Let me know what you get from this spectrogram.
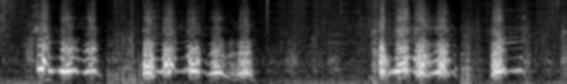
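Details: A dog barks at a horse before being put in the house: short, harmonic, yelping barks in quick bursts of three to five, a pause, then another burst of four to five barks.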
